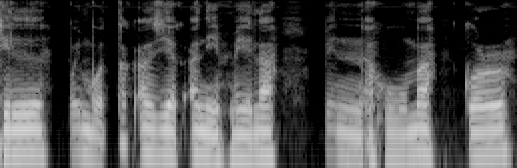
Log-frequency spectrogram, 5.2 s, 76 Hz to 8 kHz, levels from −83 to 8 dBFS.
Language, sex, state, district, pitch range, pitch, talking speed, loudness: Mizo, male, Mizoram, Aizawl, 100-110 Hz, 105 Hz, 150 wpm, -17 LUFS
